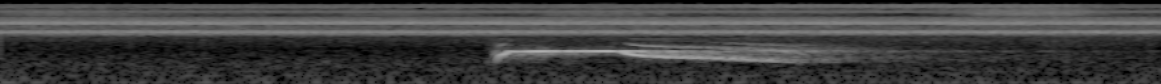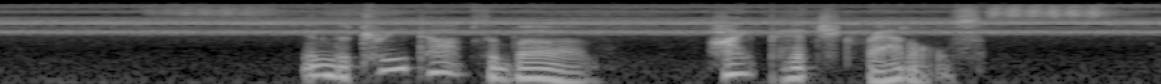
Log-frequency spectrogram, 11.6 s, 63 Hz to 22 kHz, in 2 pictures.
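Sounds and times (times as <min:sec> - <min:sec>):
chorus of insects buzzing: 0:00.0 - 0:11.6
barred owl hooting near a campground at dusk: 0:02.5 - 0:04.7
speech: 0:07.3 - 0:10.8.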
